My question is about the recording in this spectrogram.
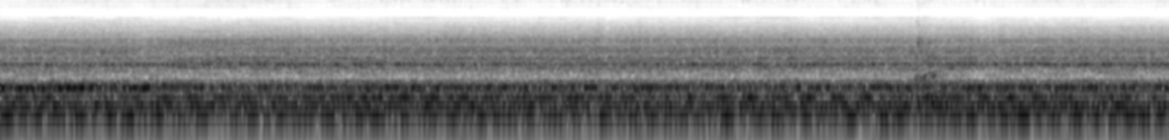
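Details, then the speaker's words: Washing machine run empty on rinse and spin: constant low rumbling growl with steady hum, never picking up speed; drum not loose, owner suspects worn motor or drum bearings, unconfirmed. "Yeah, that sounds like bad bearings. Only that the drum, the bearing is not that bad, so the drum is not loose or anything, but it just makes that growling noise."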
